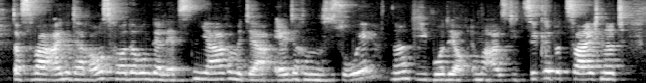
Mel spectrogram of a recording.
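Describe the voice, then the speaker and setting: Noticeable background noise accompanies a woman talking at a fairly quick pace. Her fairly high voice keeps a monotone, flat intonation. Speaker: electric rally founder. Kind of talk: casual interview.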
